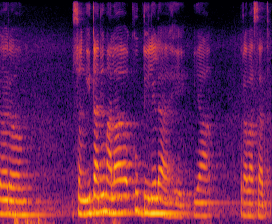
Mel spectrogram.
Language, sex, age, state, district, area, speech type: Marathi, female, 30-45, Maharashtra, Pune, urban, spontaneous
